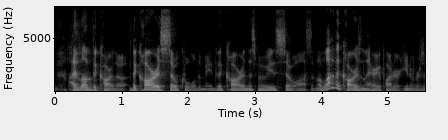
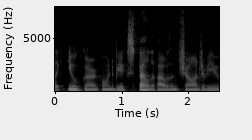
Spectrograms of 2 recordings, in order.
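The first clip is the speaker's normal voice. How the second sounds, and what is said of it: Poor impression of a character's voice. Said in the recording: “That was not a good impersonation.”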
